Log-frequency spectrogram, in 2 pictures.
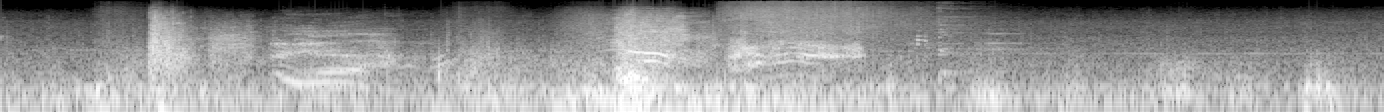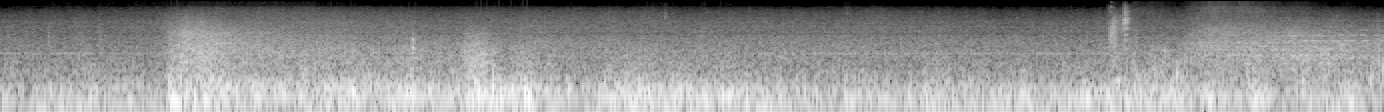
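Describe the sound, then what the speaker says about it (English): Lightning strikes and rolling thunder in the video game Wartales, with broad rumbling bursts near the start and again midway over a steady stormy wind-and-rain bed. "That's dangerously close to get hit by lightning."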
